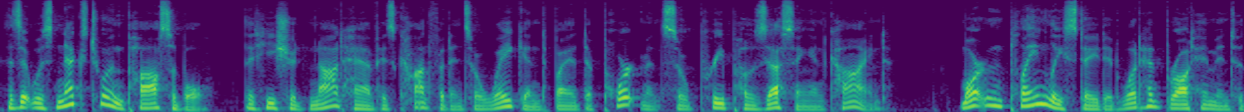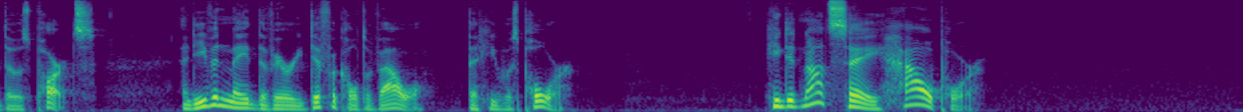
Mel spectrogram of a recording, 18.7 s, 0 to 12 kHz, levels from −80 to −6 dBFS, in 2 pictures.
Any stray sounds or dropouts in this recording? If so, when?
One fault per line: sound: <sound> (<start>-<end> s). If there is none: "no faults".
no faults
